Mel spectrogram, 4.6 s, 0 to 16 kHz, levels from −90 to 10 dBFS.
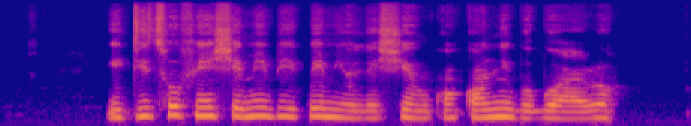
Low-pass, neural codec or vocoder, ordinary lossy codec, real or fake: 14.4 kHz; autoencoder, 48 kHz, 128 numbers a frame, DAC-VAE, trained on Japanese speech; none; fake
